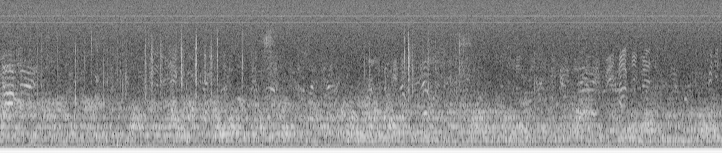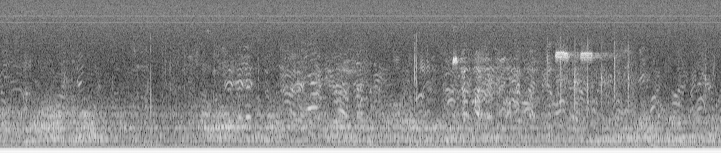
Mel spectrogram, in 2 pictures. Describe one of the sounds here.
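A crowd of people chatters and murmurs outdoors at a distance.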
